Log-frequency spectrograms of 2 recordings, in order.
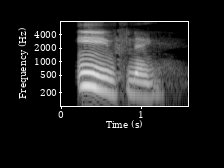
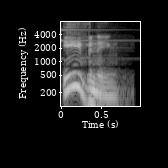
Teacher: In this word, the stress is on the first syllable.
